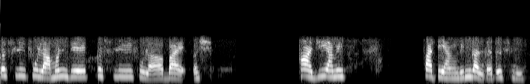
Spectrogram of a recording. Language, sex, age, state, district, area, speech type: Goan Konkani, female, 18-30, Goa, Tiswadi, rural, conversation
